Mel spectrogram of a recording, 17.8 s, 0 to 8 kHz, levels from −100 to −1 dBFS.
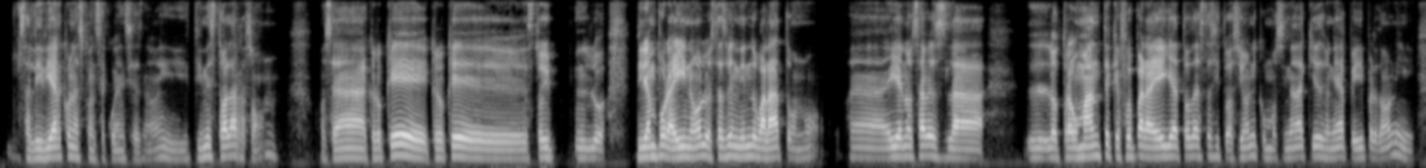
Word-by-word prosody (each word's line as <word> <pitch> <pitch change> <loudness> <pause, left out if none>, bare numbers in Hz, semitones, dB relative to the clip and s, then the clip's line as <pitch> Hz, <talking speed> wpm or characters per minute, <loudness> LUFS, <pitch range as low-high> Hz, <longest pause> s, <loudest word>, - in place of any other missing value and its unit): pues, 125 -1 -2
a 120 - -5
lidiar 125 +4 +2
con 145 - -5
las 125 -2 -3
consecuencias, 110 -3 -6
¿no?, 110 +3 -16
y 110 -4 -16
tienes 130 +3 -4
toda 140 0 +2
la 145 0 +2
razón. 135 +4 -12 0.5
O - - -17
sea, 125 0 +1
creo 120 -2 -6
que 145 -6 +4
creo 120 -1 -6
que 115 -4 -1
estoy, 125 +2 -3 0.2
lo 125 -2 -7 0.4
dirían 135 +2 +5
por 145 0 +4
ahí, 125 +2 +7
¿no?: 135 +1 +1
"Lo 145 - 0
estás 135 -1 -2
vendiendo 140 -1 -1
barato", 125 -1 +3
¿no?, 120 +2 -17 0.4
ah, 130 -2 -7
ella 135 +1 +3
no 140 0 -2
sabes 140 -3 +1
la 120 -2 +1 0.5
lo 125 0 -4
traumante 135 +4 +3
que 135 - -4
fue 140 +1 -3
para 135 -1 +5
ella 140 +1 +4
toda 140 +1 -4
esta 140 +1 -3
situación, 130 0 -7
y 145 - -11
como 120 -3 -13
si 120 +3 -6
nada 135 +2 -4
quieres 140 +1 -7
venir 125 +1 -6
a 135 - -3
pedir 125 +1 -8
perdón. 125 +7 -9
Y 120 -8 -14
125 Hz, 180 wpm, -25 LUFS, 120-135 Hz, 0.5 s, ahí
